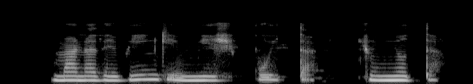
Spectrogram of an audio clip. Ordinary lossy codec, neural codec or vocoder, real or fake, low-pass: Opus, 32 kbps; none; real; 7.2 kHz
